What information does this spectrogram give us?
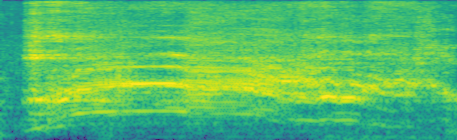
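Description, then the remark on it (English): A person imitating a winged creature voices a long, strained, unearthly howl, a sustained high screech that wavers for about two seconds, loud with no other talk. “Okay, it lets out this unearthly howl.”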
